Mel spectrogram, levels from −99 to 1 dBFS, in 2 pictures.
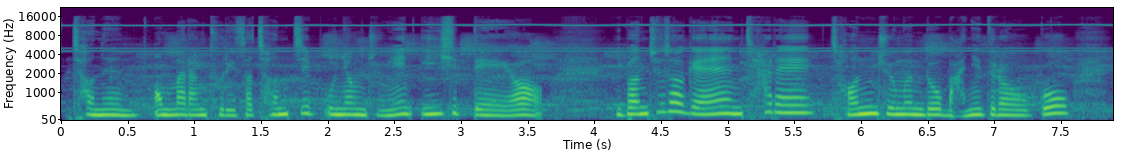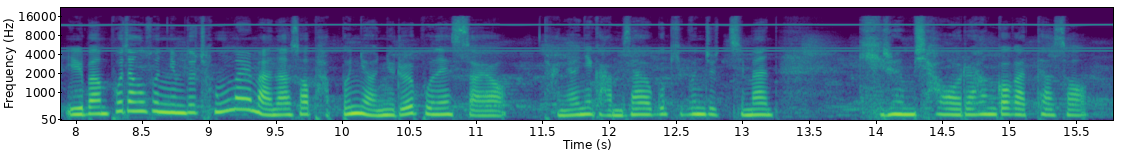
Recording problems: high-pitched whine; noticeable; throughout; 11.5 kHz, 20 dB below the speech
chatter from many people; faint; throughout; 20 dB below the speech

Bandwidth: 16 kHz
